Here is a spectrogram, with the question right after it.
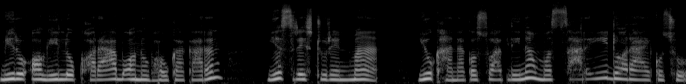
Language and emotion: Nepali, fearful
